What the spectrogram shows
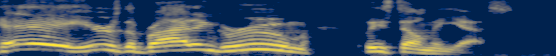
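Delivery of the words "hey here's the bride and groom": high, hyped-up club DJ announcer voice. Joking about a wedding DJ: imitating a hype DJ announcer voice. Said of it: "is he gonna talk like this like all D Js talk".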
